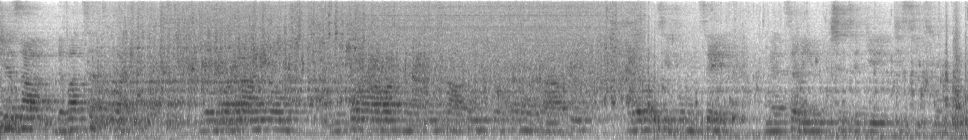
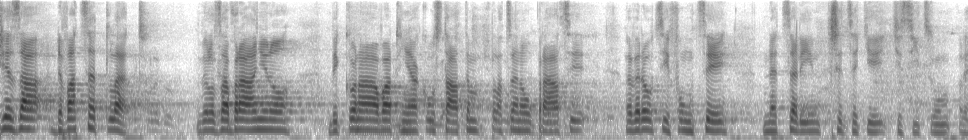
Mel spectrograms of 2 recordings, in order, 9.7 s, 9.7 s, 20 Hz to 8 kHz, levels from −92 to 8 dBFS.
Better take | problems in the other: second | background sound (Toilet flush); 2 dB below the speech // room echo; dies away in 0.8 s

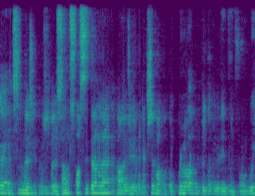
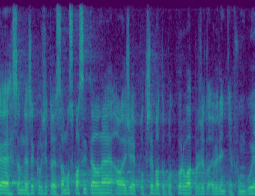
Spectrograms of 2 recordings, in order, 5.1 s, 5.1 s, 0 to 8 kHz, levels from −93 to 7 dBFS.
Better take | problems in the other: second | noise reduction (neural mask model DeepFilterNet 3)

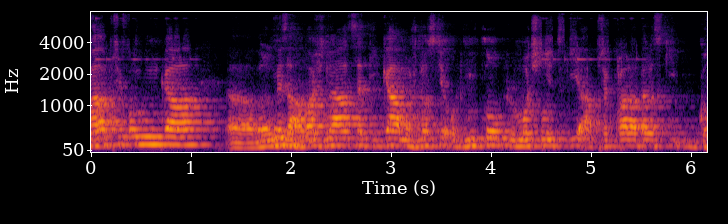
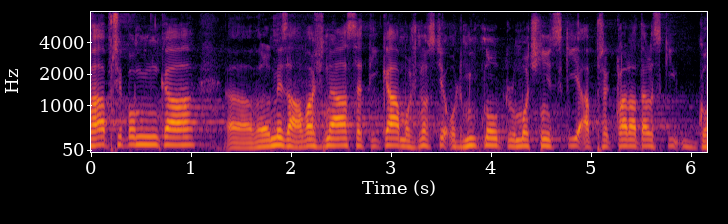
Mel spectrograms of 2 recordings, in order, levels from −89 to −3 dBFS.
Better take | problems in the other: second | noise reduction (neural separator model SepFormer DNS4)

